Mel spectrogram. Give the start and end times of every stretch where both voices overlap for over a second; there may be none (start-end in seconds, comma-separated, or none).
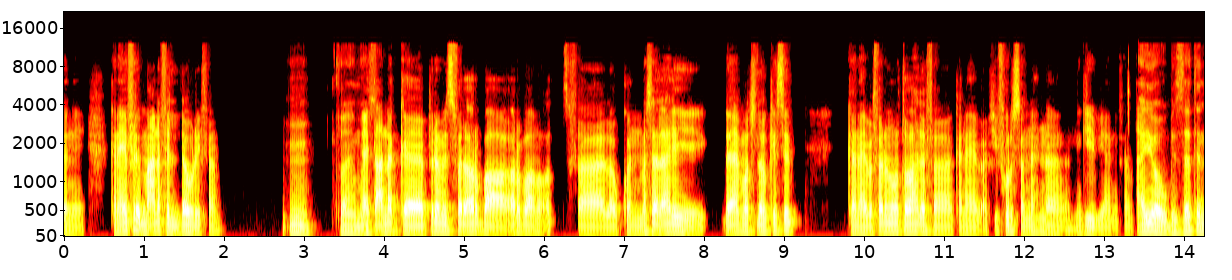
none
